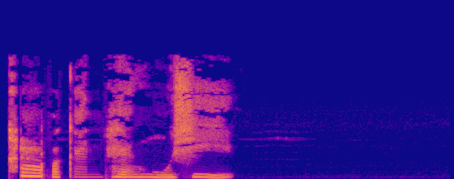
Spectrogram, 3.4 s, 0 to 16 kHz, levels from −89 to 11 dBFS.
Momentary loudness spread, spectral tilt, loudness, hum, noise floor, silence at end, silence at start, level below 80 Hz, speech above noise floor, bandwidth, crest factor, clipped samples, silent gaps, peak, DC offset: 10 LU; -2.5 dB/octave; -18 LUFS; none; -74 dBFS; 1.65 s; 0.05 s; -66 dBFS; 55 dB; 11.5 kHz; 20 dB; under 0.1%; none; -2 dBFS; under 0.1%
